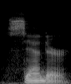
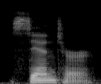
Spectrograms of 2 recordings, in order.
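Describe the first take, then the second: First: The t sound is changed in casual speech. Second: The t sound is pronounced clearly.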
